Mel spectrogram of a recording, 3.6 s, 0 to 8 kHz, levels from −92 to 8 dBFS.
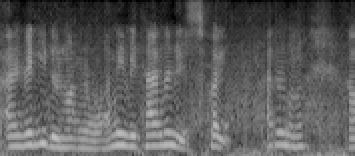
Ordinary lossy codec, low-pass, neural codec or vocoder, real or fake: none; none; codec, 16 kHz, 2 kbps, FreqCodec, smaller model; fake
